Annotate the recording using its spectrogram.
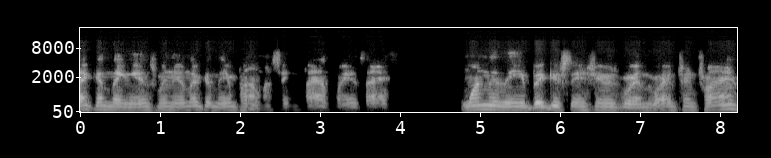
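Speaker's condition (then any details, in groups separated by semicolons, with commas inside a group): ALS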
